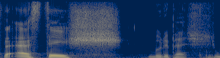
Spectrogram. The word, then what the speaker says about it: Budapest: which it looks like Budapest but apparently you pronounce the Estee sh Budapest Budapest and David was like I really need some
